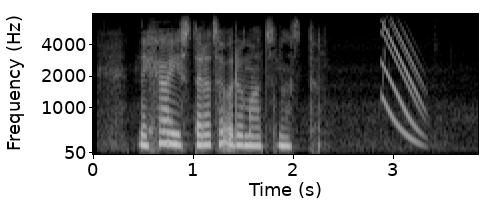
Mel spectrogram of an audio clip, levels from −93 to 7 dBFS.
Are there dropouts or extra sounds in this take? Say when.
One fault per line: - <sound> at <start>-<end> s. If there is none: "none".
- chirp at 2.9-3.4 s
